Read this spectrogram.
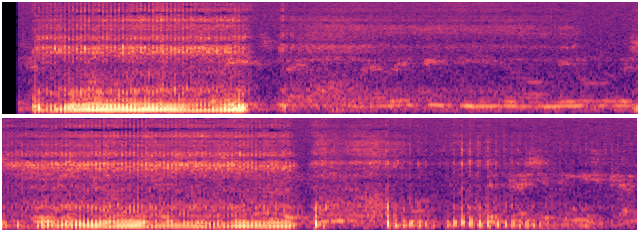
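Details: English Bulldog snoring and dreaming during an afternoon nap: loud rattling snores with softer whimpering breaths between them, ordinary snoring in a short-nosed dog.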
